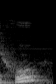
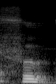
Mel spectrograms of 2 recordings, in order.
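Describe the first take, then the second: First: The syllable starts with an h sound. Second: The syllable starts with an f sound. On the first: "ao invés de Ru" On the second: "o som é Fu, com um F"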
